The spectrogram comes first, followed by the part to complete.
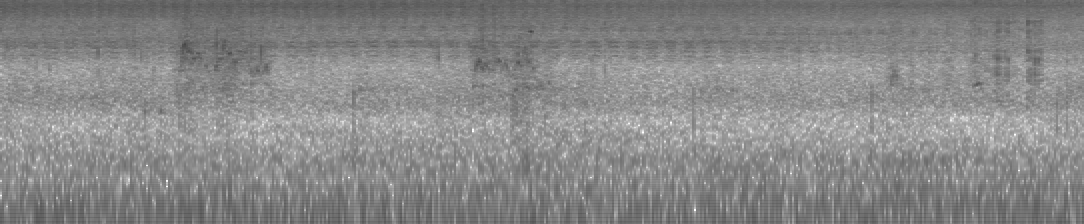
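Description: A few brief animal calls, about one and a half, three and a half and seven and a half seconds in, over a steady low rumble.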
